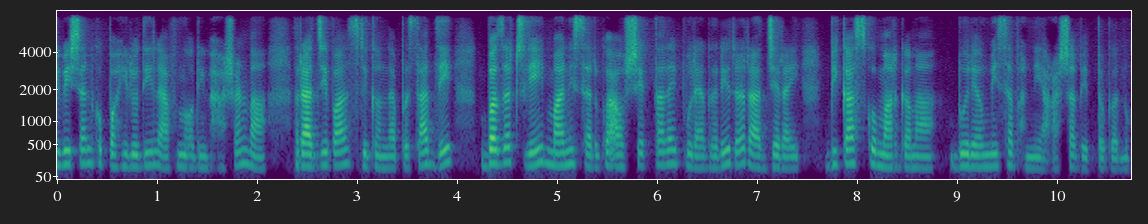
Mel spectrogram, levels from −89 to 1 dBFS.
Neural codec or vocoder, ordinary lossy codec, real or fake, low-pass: codec, 24 kHz, 0.9 kbps, WavTokenizer, large speech release; none; fake; 7.2 kHz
